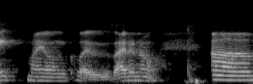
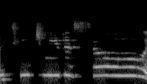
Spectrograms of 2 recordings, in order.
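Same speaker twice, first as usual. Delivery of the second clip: put-on high, slow little-girl plea; pleading child voice; 12 semitones higher, slower than usual. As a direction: beg like a little kid. Retold childhood pleading to seamstress mother.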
